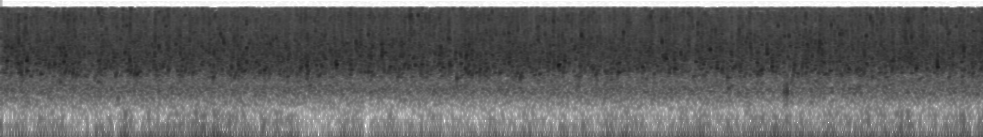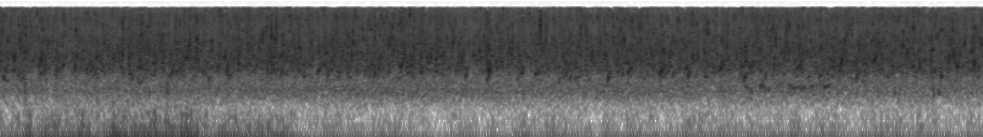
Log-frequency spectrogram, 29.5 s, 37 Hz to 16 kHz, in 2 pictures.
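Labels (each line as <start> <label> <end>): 0.0 A loud, continuous stream of water. 29.5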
